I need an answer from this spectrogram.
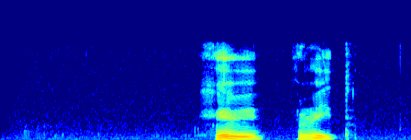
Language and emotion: Russian, sad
